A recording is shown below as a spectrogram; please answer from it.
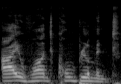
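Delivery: put-on German accent with mock personality voice. Describing the Mazoku's personality by acting it: put-on German personality voice. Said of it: "this one is more like".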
